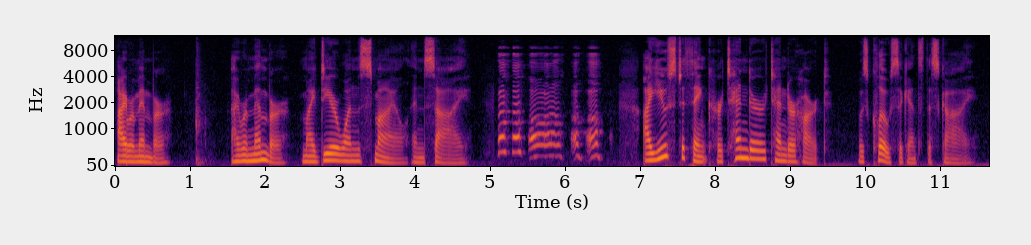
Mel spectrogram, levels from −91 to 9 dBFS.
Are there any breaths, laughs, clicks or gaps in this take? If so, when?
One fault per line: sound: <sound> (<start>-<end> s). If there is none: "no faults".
sound: thud (1.1-1.3 s)
sound: laugh (5.1-6.6 s)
